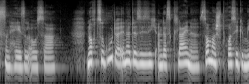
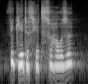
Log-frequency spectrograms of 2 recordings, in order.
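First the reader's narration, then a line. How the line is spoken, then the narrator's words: Sighing. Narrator (German): Hazel seufzte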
